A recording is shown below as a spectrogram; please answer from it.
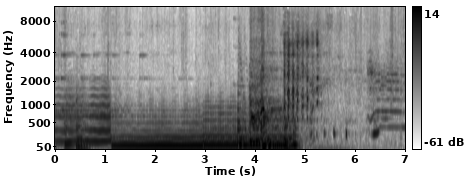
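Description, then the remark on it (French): Goats on a farm bleat loudly in long, wavering, nasal cries that run together for several seconds, then fade into a few short, scattered calls and softer sounds. “elle élève des chèvres avec son associé et c'est chez elle qu'on se retrouve à la ferme de la Jobernie.”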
